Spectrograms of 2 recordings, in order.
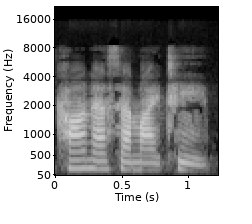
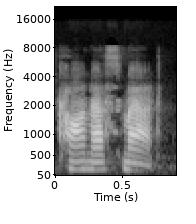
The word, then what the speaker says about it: consummate: The adjective is pronounced con-smit, but the verb is pronounced con-smat.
